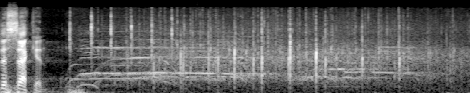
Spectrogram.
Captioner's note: audience applauding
